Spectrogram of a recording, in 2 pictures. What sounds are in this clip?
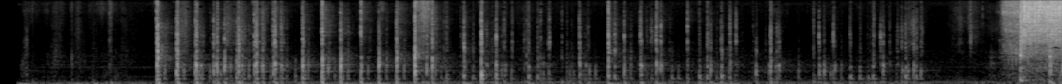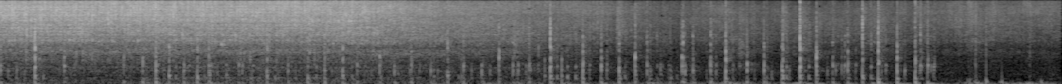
keyboard typing, running water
